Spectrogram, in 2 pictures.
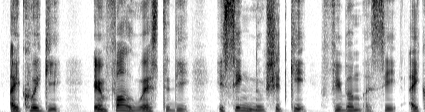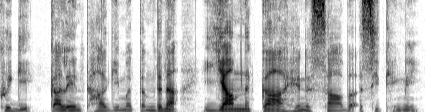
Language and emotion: Manipuri, neutral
